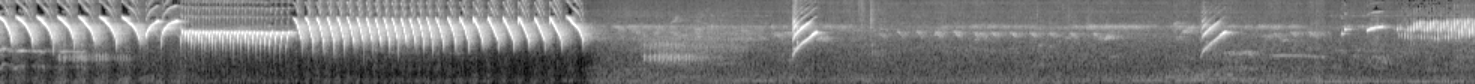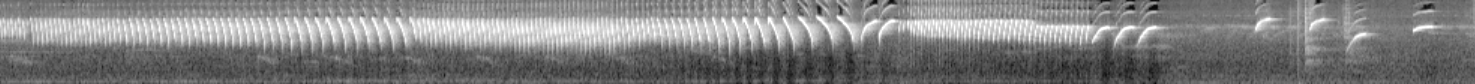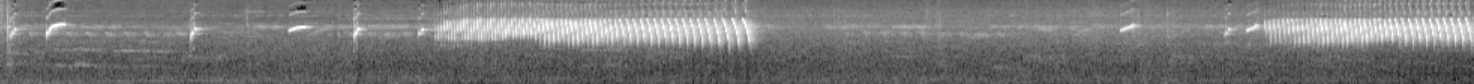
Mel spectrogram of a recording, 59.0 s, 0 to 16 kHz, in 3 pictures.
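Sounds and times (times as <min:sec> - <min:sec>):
canary trilling: 0:00.0 - 0:07.9, 0:08.6 - 0:09.7, 0:10.4 - 0:11.1, 0:16.0 - 0:35.3, 0:36.4 - 0:40.3, 0:43.2 - 0:49.4, 0:55.7 - 0:58.9
sharp bird chirps: 0:00.0 - 0:40.3, 0:43.0 - 0:49.5, 0:55.6 - 0:58.9.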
